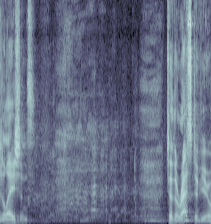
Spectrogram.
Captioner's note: laughter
